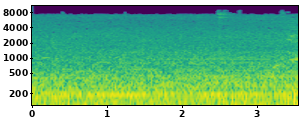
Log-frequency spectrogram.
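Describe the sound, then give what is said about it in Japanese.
A steady low rumble of other cars' engines idling, echoing with a hollow, reverberant quality, continuous and even throughout with no talking. “やっぱ反響するからか、他の車のアイドリングの音が響いてます。”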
